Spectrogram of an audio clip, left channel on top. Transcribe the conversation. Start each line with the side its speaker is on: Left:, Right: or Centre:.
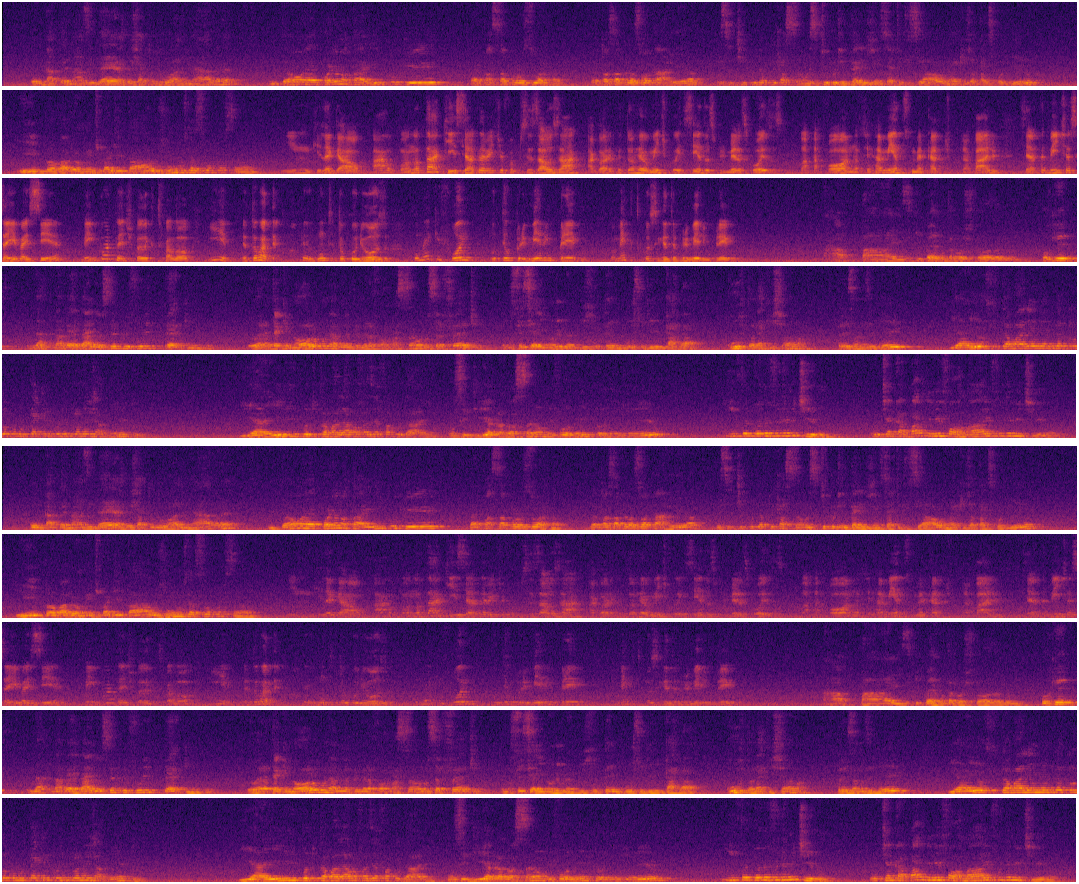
Right: concatenar as ideias, deixar tudo alinhado, né? Então, é, pode anotar aí, porque vai passar por sua, <laughs> vai passar pela sua carreira esse tipo de aplicação, esse tipo de inteligência artificial, né, que já está disponível e provavelmente vai ditar os rumos da sua profissão.
Left: Sim, que legal. Ah, eu vou anotar aqui, certamente eu vou precisar usar. Agora que eu estou realmente conhecendo as primeiras coisas, plataforma ferramentas, mercado de trabalho, certamente essa aí vai ser bem importante pelo que tu falou. E eu estou até com uma pergunta e estou curioso. Como é que foi o teu primeiro emprego? Como é que tu conseguiu teu primeiro emprego?
Right: Rapaz, que pergunta gostosa, viu? Porque, na, na verdade, eu sempre fui técnico. Eu era tecnólogo na minha primeira formação no Cefet. Eu não sei se aí no Rio Grande do Sul tem um curso de carga curta, né, que chama, três anos e meio. E aí eu trabalhei a minha vida toda como técnico de planejamento. E aí, enquanto trabalhava, fazia faculdade. Consegui a graduação, me formei, me tornei engenheiro. E foi quando eu fui demitido. Eu tinha acabado de me formar e fui demitido.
